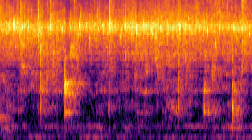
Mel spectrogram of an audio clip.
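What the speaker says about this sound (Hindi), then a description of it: "इन्हें अच्छे से फ्राई करेंगे तेल के अंदर।" Small pieces of ginger, garlic cloves and cashews frying in hot oil give a steady crackling sizzle throughout, close up, with a few sharper pops rising above the hiss.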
